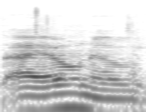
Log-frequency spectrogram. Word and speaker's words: Iono: we have not pulled iono yet now how is that pronounced I I've been pronouncing as i o no because that's phonetically how it is represented I don't I've never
